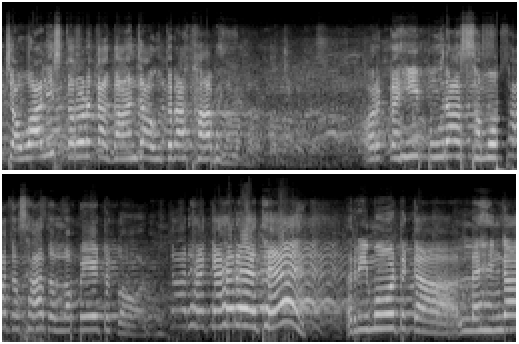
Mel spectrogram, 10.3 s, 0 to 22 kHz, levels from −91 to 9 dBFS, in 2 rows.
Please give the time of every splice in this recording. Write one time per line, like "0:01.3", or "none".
0:07.2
